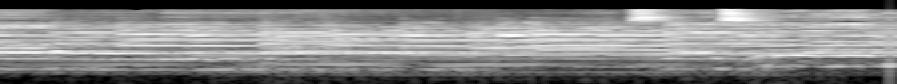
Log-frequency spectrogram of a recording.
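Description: Electronic carillon played from a keyboard, its bell voices sampled from the Liberty Bell (Laisvės varpas). Several bell tones ring and overlap, sustained and changing pitch, with two short high hisses near the end.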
